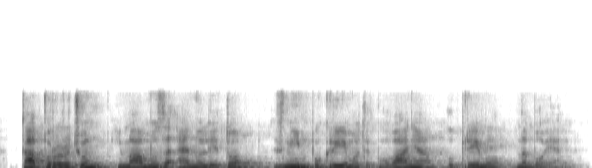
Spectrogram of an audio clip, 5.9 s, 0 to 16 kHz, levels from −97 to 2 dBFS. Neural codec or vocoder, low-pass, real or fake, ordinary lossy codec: codec, 16 kHz, 4.8 kbps, FACodec; 7.2 kHz; fake; none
